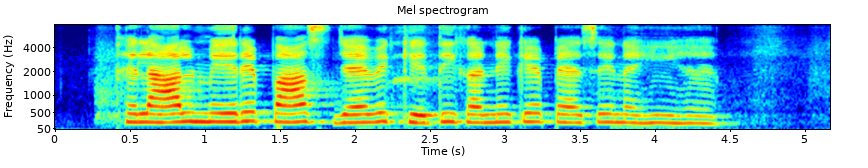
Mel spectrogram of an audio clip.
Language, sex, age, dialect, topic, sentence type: Hindi, female, 18-24, Kanauji Braj Bhasha, agriculture, statement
